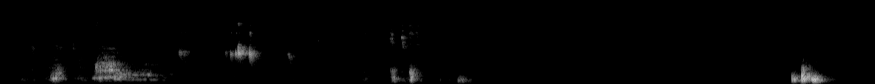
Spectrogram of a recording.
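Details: Eight playing Cavalier King Charles Spaniel puppies, two litters from Daisy and Robin put together: brief low whines and squeaky yips scattered over the first five seconds, a pause, then one loud low bark-like yelp.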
